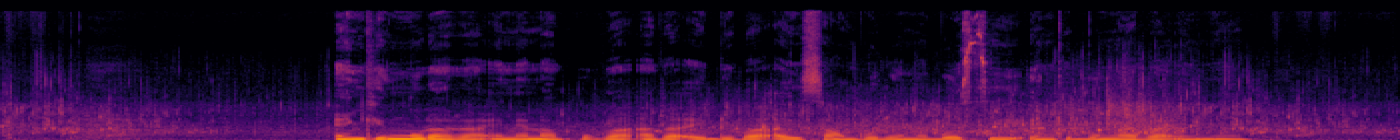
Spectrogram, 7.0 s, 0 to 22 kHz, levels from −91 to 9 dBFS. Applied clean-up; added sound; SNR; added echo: none; Waves, surf; 19 dB; none.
